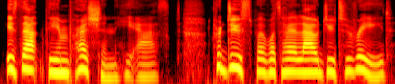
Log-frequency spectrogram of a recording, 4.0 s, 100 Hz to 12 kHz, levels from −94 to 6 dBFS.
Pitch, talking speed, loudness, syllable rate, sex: 195 Hz, 215 wpm, -20 LUFS, 6.3 syllables/s, female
